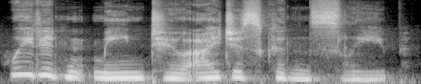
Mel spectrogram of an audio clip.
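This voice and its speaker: A woman narrator voicing a gentle, anxious young noblewoman in a fantasy story, speaking softly and earnestly. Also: mid-range voice, very animated, measured pace, slightly rough. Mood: gentle concern.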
